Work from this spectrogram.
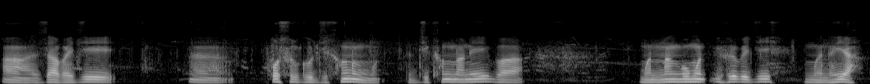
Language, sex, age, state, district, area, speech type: Bodo, male, 45-60, Assam, Baksa, rural, spontaneous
